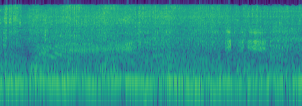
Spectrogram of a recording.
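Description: An engine revving inside an office, a loud, continuous, low rumbling roar that holds steady throughout with no pauses and no talk over it.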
